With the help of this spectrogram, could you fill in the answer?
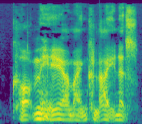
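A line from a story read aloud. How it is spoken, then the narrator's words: Crocodile's growl. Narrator (German): knurrte das Krokodil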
